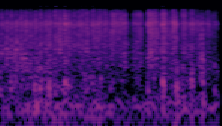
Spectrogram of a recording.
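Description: A closed-cell foam sleeping pad being rolled up by hand, the ridged foam rubbing against itself in a continuous scratchy rustle with small crackles.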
